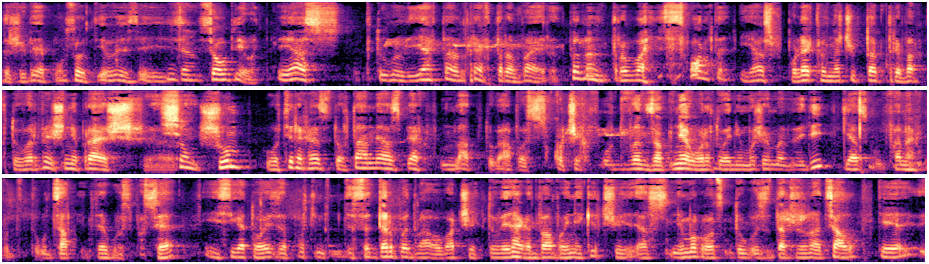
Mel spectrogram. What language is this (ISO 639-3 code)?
bul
